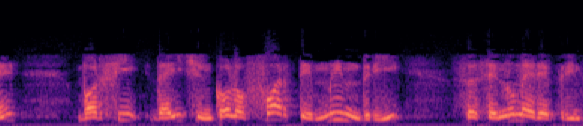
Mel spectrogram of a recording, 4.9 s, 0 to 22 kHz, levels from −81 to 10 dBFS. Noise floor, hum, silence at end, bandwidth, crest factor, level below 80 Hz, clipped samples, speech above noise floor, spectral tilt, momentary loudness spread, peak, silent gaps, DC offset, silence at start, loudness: -42 dBFS; none; 0 s; 5.2 kHz; 14 dB; -54 dBFS; under 0.1%; 24 dB; -6.5 dB/octave; 7 LU; -4 dBFS; none; under 0.1%; 0 s; -19 LUFS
